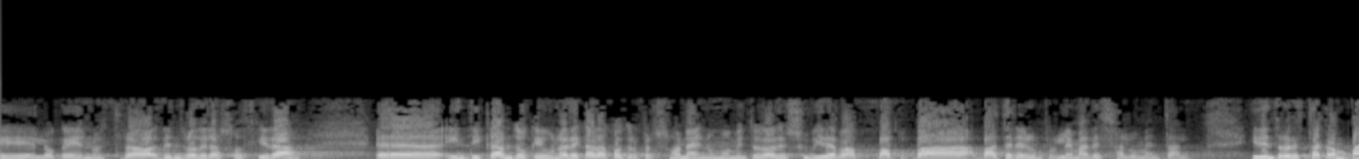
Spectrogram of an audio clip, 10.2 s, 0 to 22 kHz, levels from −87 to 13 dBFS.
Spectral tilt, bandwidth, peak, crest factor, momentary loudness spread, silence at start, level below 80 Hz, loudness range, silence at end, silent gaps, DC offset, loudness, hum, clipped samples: -5.5 dB/octave; 8.6 kHz; -2 dBFS; 14 dB; 9 LU; 0 s; -54 dBFS; 1 LU; 0 s; none; 0.3%; -15 LUFS; none; under 0.1%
